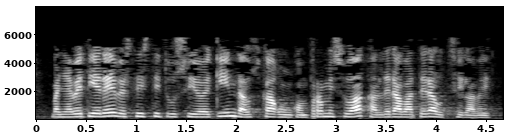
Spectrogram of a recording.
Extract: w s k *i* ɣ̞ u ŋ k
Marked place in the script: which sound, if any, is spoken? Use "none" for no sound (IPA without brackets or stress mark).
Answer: a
